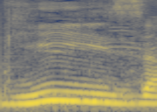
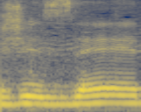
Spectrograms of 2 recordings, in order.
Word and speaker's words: Giza: São as pirâmides, que eles chamam de pirâmides de Giza ou de Gizé, dependendo da pronúncia ali.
